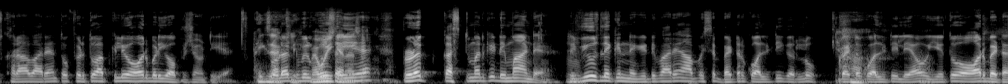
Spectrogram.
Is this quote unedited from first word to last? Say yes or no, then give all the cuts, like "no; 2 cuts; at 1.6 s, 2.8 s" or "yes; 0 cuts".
yes; 0 cuts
